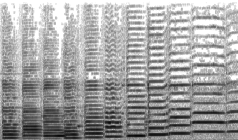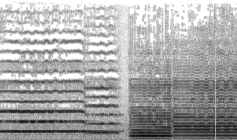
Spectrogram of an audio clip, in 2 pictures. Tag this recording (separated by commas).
Musical instrument, Music, Violin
